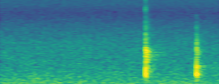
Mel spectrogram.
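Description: Near silence: room tone, with two short faint clicks about half a second apart near the end.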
